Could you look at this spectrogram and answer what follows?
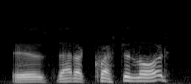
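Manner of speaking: ordinary delivery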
